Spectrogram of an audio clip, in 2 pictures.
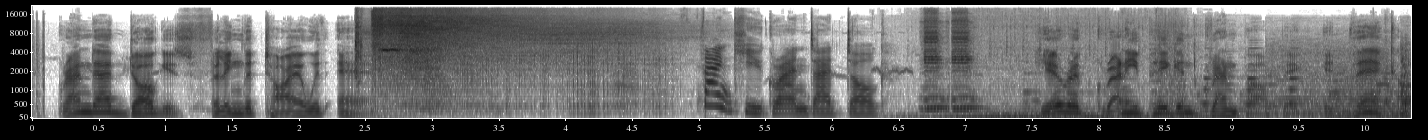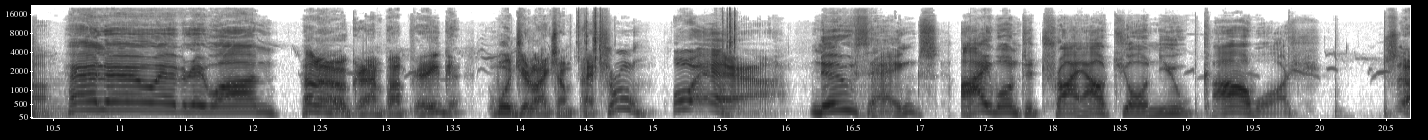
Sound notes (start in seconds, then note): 2.4 air hissing; 6.4 horn beeps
